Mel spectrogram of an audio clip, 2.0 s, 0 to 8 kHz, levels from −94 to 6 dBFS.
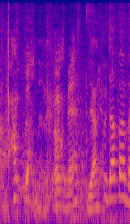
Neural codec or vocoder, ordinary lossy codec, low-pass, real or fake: codec, 16 kHz, 2 kbps, X-Codec, HuBERT features, trained on LibriSpeech; none; none; fake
